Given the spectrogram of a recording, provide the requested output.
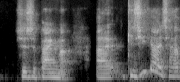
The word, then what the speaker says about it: Shishapangma: It has to be, because your first one, it was Shishapanga. Is that the correct pronunciation? Shishapangma. Shishapangma.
